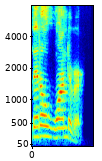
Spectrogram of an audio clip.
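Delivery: ordinary talk, nothing marked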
